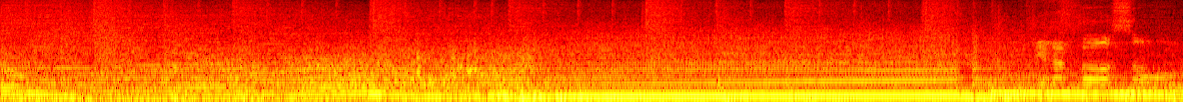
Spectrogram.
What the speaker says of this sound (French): On perçoit tellement bien le son du moteur sur cette voiture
